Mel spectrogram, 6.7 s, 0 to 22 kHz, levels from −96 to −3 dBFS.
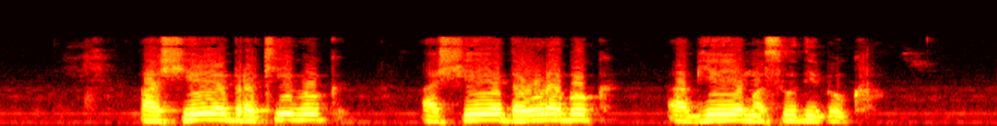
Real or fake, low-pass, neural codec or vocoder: real; 7.2 kHz; none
